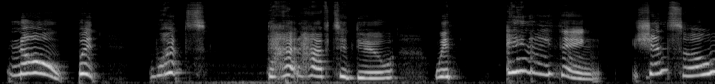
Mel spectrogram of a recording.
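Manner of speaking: high, indignant voice; Izuku's voice jumps up, offended and defensive; upset and cutting in. A narrator's reading. Izuku interrupts Shinso, high and indignant.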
